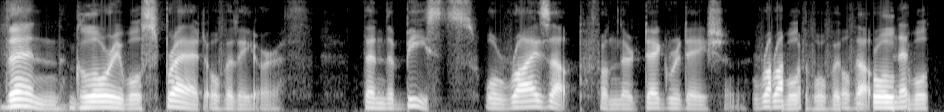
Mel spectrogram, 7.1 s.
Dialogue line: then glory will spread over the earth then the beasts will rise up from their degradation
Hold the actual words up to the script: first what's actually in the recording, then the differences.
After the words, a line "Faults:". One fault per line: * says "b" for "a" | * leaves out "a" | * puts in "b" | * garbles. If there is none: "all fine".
then glory will spread over the earth then the beasts will rise up from their degradation [garbled]
Faults:
* garbles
